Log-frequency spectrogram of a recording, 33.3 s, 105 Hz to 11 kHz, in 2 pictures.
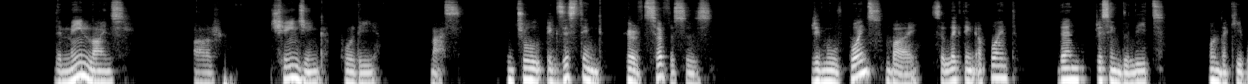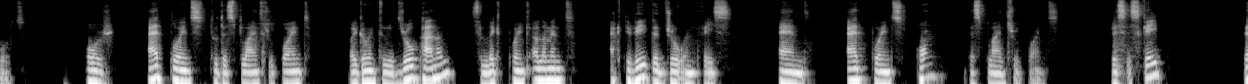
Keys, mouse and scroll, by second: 0.0 click, 2.5 click, 11.3 click, 12.2 click, 16.6 Delete, 18.0 ctrl+z, 23.3 click, 26.0 click, 28.0 click, 29.5 click, 31.3 Escape.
